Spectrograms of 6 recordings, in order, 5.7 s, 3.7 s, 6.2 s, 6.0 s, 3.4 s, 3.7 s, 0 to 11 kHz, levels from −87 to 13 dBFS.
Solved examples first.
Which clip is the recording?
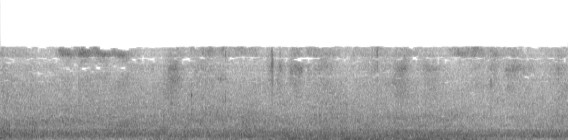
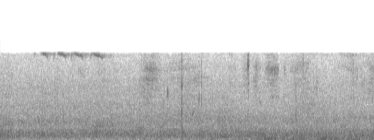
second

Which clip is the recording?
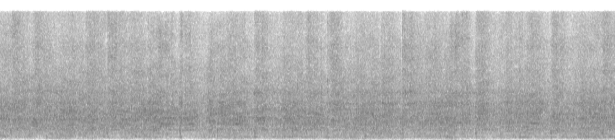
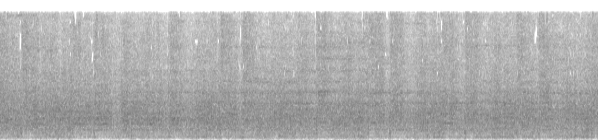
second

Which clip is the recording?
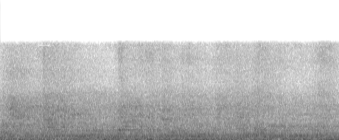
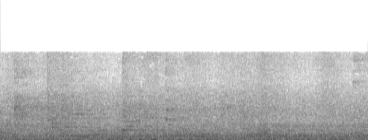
second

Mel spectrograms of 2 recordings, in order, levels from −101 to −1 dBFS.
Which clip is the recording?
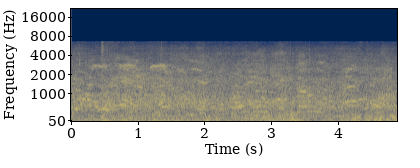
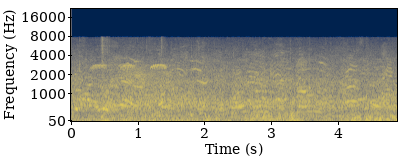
second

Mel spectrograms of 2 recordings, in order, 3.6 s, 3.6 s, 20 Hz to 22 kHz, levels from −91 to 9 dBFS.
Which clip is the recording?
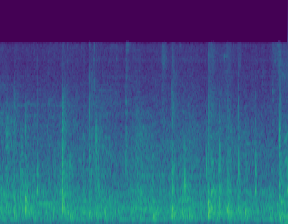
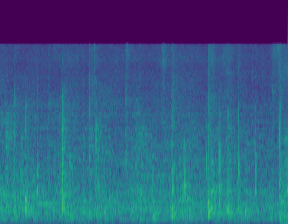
first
